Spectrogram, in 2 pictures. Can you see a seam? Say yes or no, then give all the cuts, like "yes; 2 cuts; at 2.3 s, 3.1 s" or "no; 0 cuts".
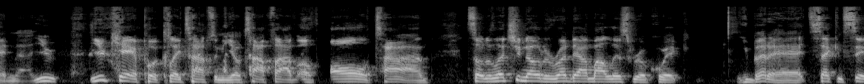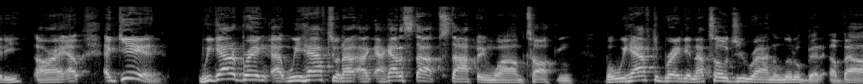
no; 0 cuts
